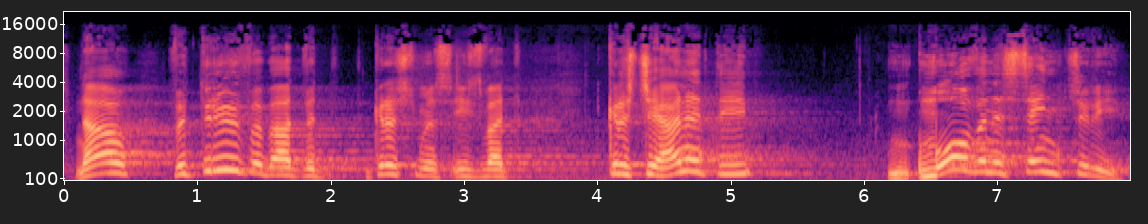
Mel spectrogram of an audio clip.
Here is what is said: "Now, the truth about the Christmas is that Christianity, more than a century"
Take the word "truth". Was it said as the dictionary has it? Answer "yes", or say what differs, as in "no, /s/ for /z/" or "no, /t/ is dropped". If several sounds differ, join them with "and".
no, /f/ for /θ/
